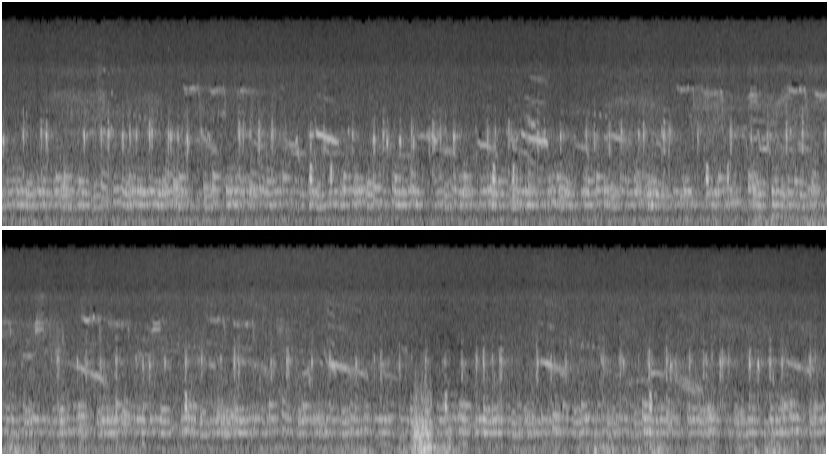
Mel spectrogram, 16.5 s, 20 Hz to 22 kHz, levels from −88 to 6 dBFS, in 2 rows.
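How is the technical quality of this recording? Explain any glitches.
No glitches or faults heard.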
